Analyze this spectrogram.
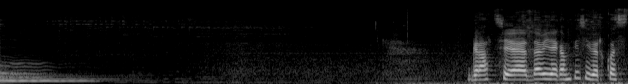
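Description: A man sings into a microphone in a sustained, ringing voice.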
